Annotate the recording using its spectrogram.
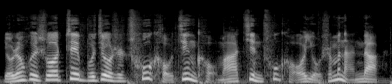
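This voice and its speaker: A man's voice: fairly high pitch, sing-song, brisk, a bit bright, soft background music. A man in his thirties hosting a casual language lesson, chatty and self-mocking. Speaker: German language teacher and host.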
